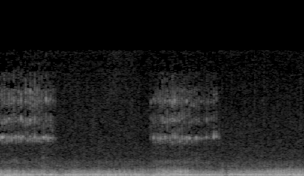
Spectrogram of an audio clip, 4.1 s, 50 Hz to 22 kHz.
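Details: A continuous low, rough purr from foster kittens dozing contentedly after lunch on 18 December. Two brief high, thin tones sit above the rumble.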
